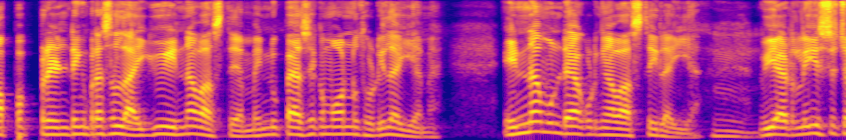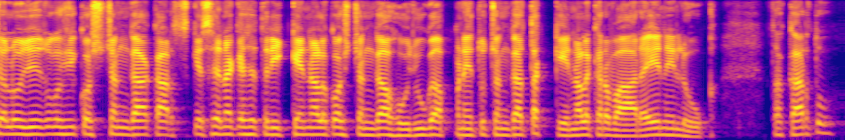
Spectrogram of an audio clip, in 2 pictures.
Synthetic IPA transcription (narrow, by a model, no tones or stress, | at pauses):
əpãːpɾɪ̃ɳʈɪ̃ŋɡpɾɛːs̬laːiːɡuiɪnːãːʋaːst̪eːaːmɛ̃ːɪnːũːpɛːs̬eːkəmãːnːũːt̪ʰoːɽiːlaːiːa̰ːmɛ̃ː | ɪnːãːmʊɳɖjãːkʊɽijãːʋaːst̪eːila̰ːḭːa̰ːʋiːɛːʈliːsʈt͡ʃəloːd͡ʒeːt̪õkʃiːkʊt͡ʃʰt͡ʃəŋɡaːkəɾskɪseːnaːkɪseːt̪əɾiːkeːnaːlkʊt͡ʃʰt͡ʃəŋɡaːɦoːd͡ʒuːɡaːpɳeːt̪õːt͡ʃəŋɡaːt̪əkːeːnaːlkəɾʋaːɾəeːneːloːk | t̪ãːkəɾt̪õː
